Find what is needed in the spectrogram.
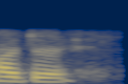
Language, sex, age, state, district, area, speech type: Nepali, female, 18-30, West Bengal, Kalimpong, rural, conversation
